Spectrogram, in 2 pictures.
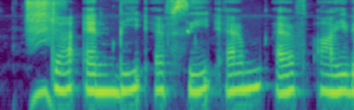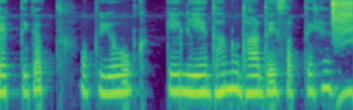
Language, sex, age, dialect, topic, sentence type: Hindi, female, 25-30, Garhwali, banking, question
